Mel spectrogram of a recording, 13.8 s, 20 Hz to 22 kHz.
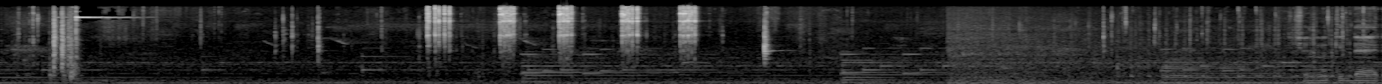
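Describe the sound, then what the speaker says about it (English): A ratchet wrench unbolts the torque converter bolt on a Mercedes W210 transmission with an M111 engine and 722.6 gearbox: a few quick bursts of metallic clicking, close and distinct, with a voice talking around them. "Now unbolt the converter bolt."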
